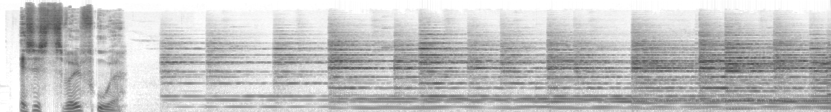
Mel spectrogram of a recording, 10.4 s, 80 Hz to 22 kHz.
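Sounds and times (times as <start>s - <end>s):
speech: 0.2s - 1.6s
peal of church bells of the parish church in Walda, Upper Bavaria, Germany: 2.4s - 10.2s.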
